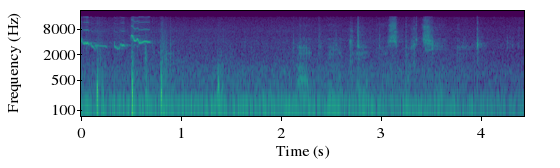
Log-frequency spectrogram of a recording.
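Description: Footsteps clank on metal ladder rungs.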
